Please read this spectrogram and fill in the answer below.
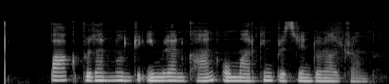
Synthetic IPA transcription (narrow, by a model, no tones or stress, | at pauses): pakpɾod̪ʱanmont̪ɾiʔimɾankʰanomaɾkinpɾesiɖeɳʈ̚ɖonalɖʈɾamp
